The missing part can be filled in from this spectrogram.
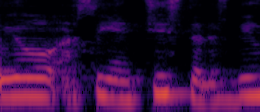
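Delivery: normal talking voice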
